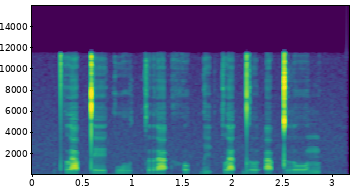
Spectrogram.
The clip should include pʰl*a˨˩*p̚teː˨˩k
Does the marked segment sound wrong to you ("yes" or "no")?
yes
